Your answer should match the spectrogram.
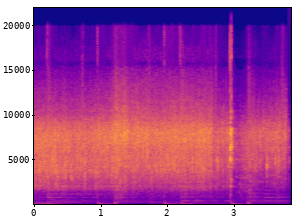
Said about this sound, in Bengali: তো তেলটা গরম হয়ে গেলে আমরা আলুটা ভেজে নেব।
